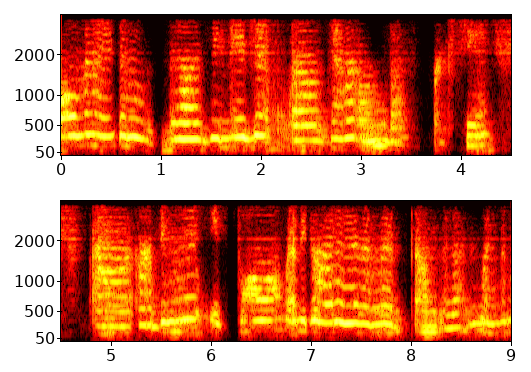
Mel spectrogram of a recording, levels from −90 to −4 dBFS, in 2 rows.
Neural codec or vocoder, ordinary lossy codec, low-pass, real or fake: codec, 44.1 kHz, 0.9 kbps, DAC; AAC, 32 kbps; 3.6 kHz; fake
